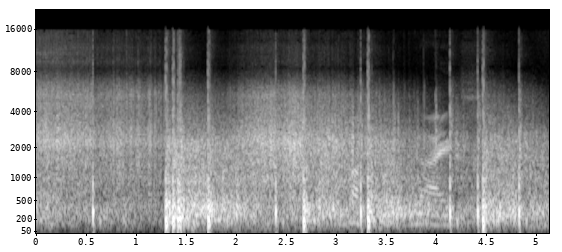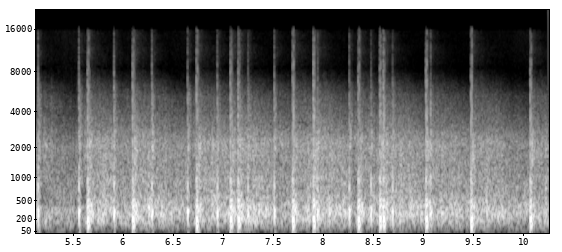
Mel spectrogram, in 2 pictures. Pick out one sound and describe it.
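Fireworks crackle and bang in rapid bursts close by.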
